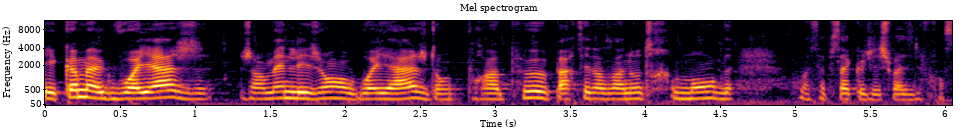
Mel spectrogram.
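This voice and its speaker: A woman talks at a fairly quick pace and medium pitch, her intonation monotone and flat while her loudness swings widely. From Germany. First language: German (speaking French). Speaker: singer. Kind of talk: interview. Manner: hesitant, many fillers.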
